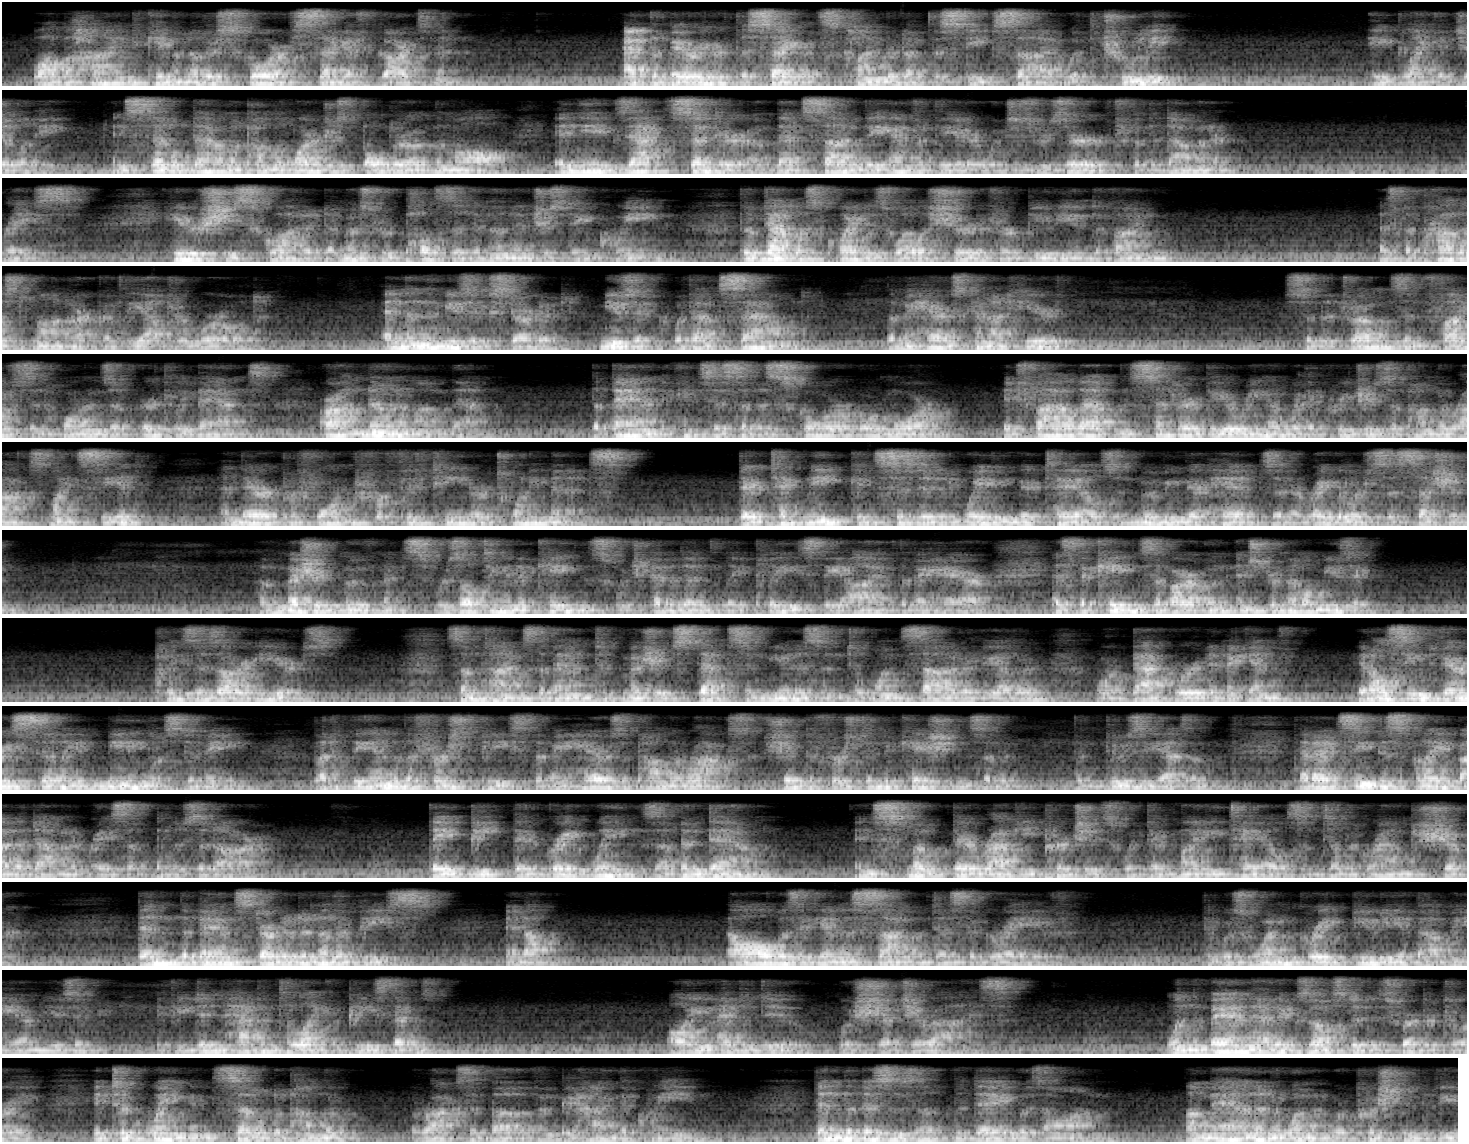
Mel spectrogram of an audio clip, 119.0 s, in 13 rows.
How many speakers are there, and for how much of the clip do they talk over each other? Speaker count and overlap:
1, no overlap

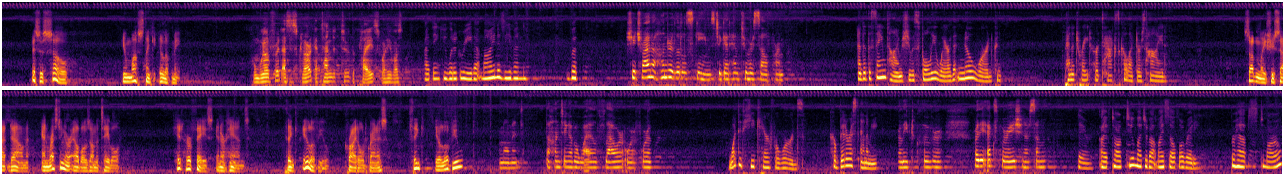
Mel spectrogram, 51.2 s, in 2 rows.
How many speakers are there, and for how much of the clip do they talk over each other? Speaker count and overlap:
5, no overlap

